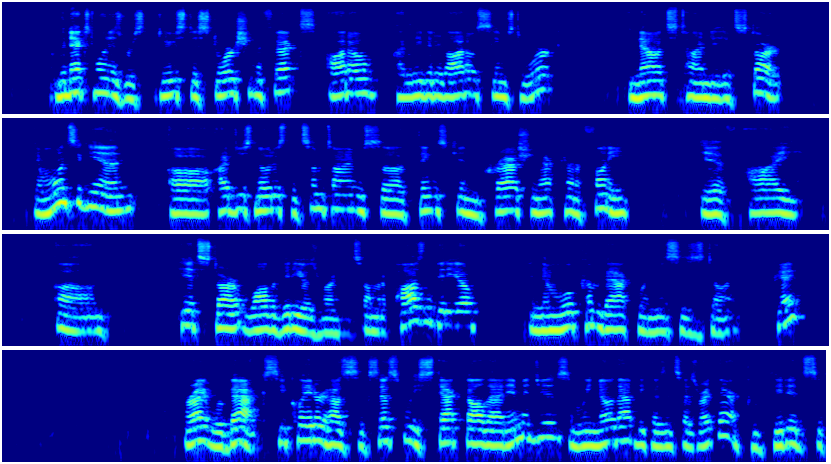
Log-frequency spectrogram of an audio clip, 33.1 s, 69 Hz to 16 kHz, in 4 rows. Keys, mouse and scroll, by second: 1.1 shift+click, 25.7 shift+click.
